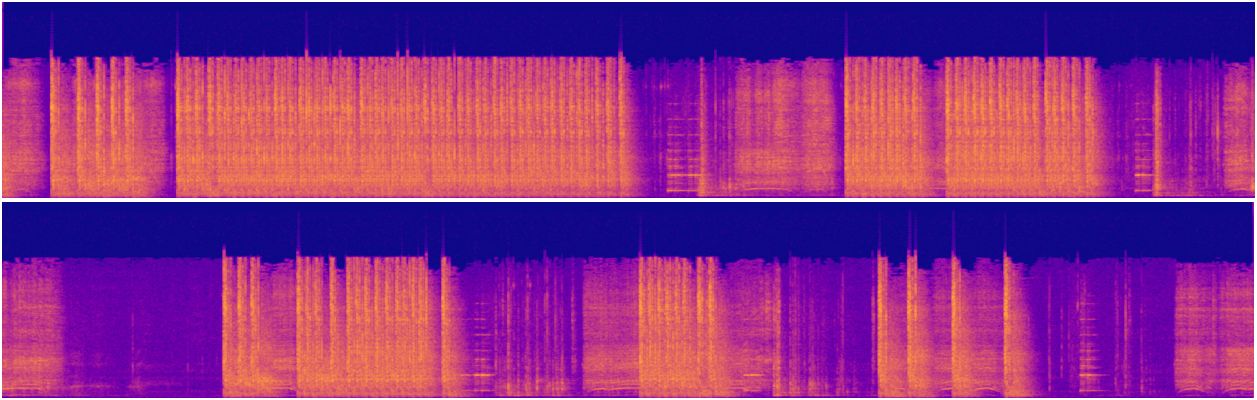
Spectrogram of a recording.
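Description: A Valken Vmax paintball marker fires Reballs on semi-automatic in loud, close bursts of rapid cracking shots separated by short pauses, with some faint speech between the strings of shots.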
